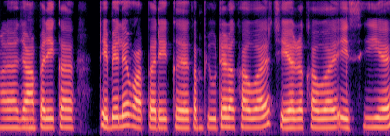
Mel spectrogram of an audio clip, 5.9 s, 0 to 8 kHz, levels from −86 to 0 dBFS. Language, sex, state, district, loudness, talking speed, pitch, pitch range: Hindi, female, Chandigarh, Chandigarh, -15 LUFS, 205 wpm, 195 Hz, 195-205 Hz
